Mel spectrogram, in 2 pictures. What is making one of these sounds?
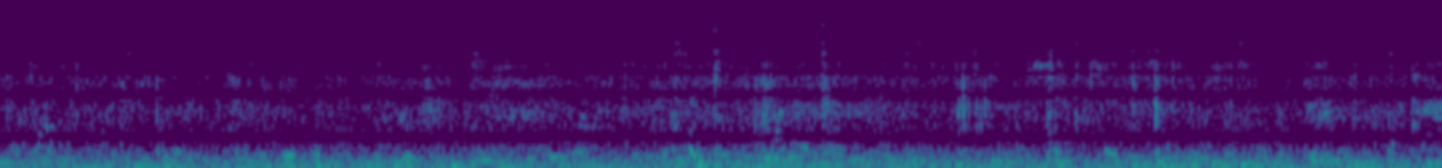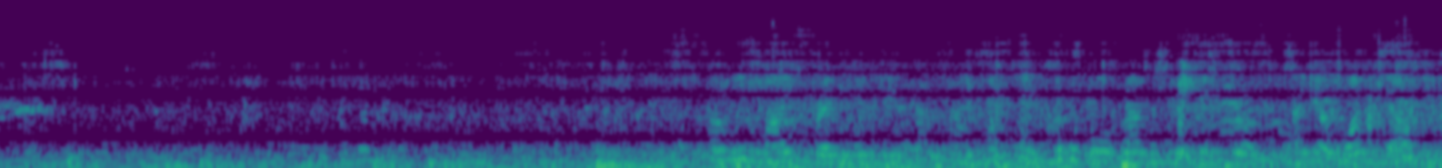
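An audience murmurs and chatters quietly in a large hall.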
